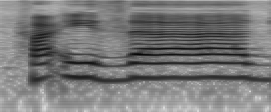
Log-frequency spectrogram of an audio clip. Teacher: চার আলিফ টানতে হবে জিব্বার মাঝখানে উপরে চাপ দিয়ে ফাইজা ইজা জিব্বার আগা দাঁতের আগায় লাগিয়ে নরম করে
